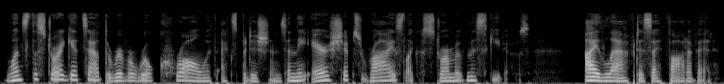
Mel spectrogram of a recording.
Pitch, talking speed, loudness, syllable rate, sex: 170 Hz, 225 wpm, -23 LUFS, 5.5 syllables/s, female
